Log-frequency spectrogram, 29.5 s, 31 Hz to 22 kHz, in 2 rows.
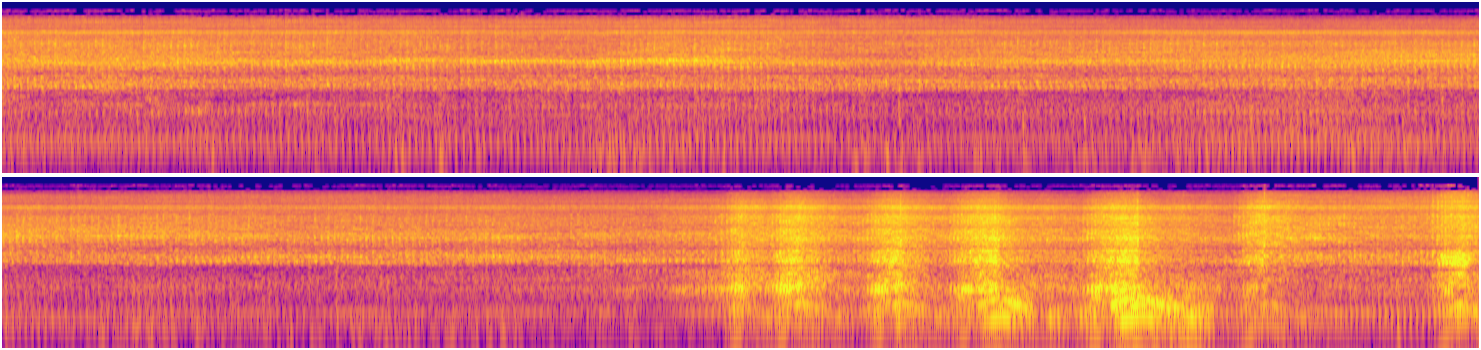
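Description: Aprilia Tuono 125's single-cylinder four-stroke engine idling steadily, then, after about twenty seconds, revved in a run of short throttle blips about once a second.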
